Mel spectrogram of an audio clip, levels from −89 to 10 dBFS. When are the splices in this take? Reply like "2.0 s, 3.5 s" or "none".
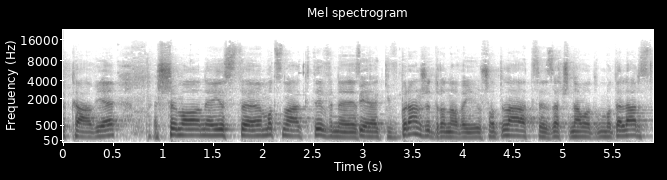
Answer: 3.0 s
